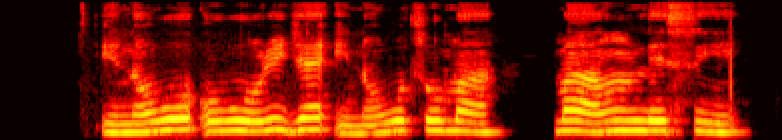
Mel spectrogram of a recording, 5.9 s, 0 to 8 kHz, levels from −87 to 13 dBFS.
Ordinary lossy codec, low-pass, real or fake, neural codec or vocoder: none; 7.2 kHz; real; none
